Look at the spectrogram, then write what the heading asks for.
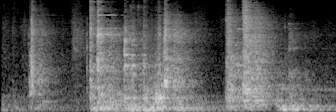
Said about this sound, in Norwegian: på Oljeskiftekspressen balanserer dekk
